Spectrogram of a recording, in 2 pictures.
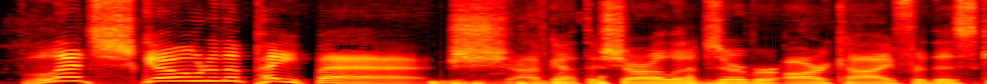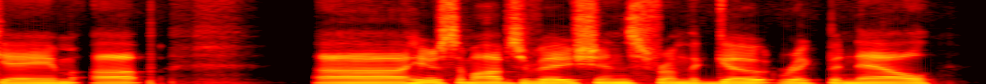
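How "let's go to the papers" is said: put-on old-timey newsboy voice, very high and drawn out. Repeating the other speaker's line before going to the newspaper archive: newsy boy voice. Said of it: "I hear newspaper when you do that voice".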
